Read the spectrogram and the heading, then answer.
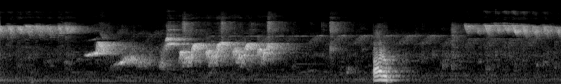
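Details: White-rumped shama delivering a full 'tembakan' song, opening and closing with a sustained high buzzy trill around rapid warbled chatter and a single sharp descending note. A steady low background hum runs throughout.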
